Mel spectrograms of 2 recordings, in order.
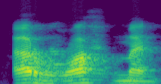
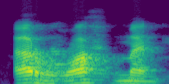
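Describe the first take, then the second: First: The r has a light, brief trill. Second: The r has a light, brief trill.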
